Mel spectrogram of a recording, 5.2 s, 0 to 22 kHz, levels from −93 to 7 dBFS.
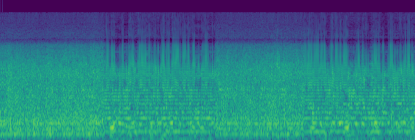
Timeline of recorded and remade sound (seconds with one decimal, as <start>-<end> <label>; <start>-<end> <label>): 0.0-1.3 recorded; 1.3-2.7 remade; 2.7-3.8 recorded; 3.8-5.2 remade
